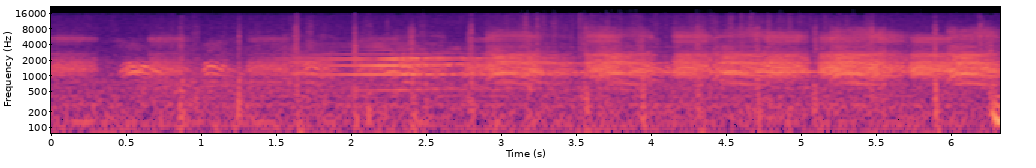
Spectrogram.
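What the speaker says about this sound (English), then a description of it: "Lots of crows here." Several crows caw repeatedly in the Ghost of Yotei video game, harsh overlapping calls in a loose irregular rhythm, moderately close over soft ambient background.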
